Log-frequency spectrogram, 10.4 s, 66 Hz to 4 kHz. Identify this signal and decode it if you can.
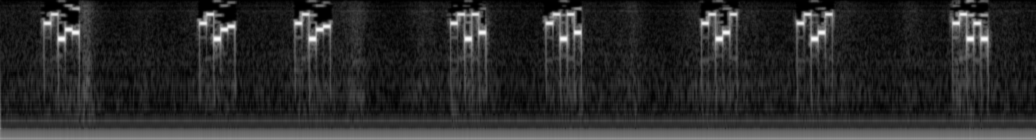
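Five-tone selective call (ZVEI), heard as quick runs of five tones, tones of about 70 ms. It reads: 88365 88367 88367 88335 88335 88355 88355 88383
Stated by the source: ZVEI five-tone selective call 88073 received by SDR.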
